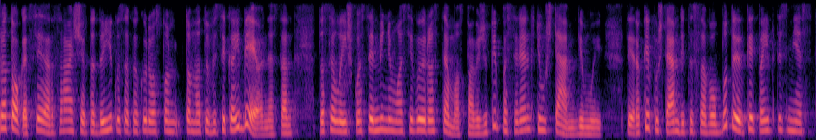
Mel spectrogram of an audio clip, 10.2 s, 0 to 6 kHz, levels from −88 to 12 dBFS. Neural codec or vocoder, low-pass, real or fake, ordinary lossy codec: autoencoder, 22.05 kHz, a latent of 192 numbers a frame, VITS, trained on one speaker; 5.4 kHz; fake; Opus, 32 kbps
